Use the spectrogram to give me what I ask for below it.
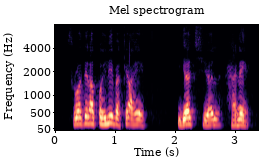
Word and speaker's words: Haney: हॅने, HANEY असं ते हॅनेचं spelling आहे. हॅने म्हणतात किंवा हॅने असंही म्हणता येईल, आपल्याला उच्चार करता येईल.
